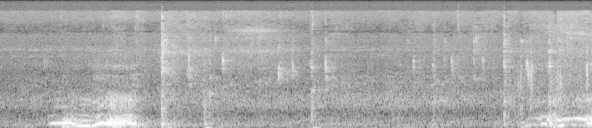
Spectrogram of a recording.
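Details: Sleeping French Bulldog Hachi, a pied black-and-white male, snores indoors: two loud, raspy, droning snores, one near the start and one at the end, separated by quiet breathing and light clicks.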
